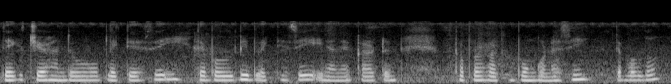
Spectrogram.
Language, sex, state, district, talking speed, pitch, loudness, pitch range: Nagamese, female, Nagaland, Dimapur, 195 wpm, 195 Hz, -17 LUFS, 185-210 Hz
